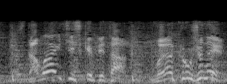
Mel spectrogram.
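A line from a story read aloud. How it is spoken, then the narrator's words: Shouted. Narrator (Russian): крикнул всадник в бурке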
